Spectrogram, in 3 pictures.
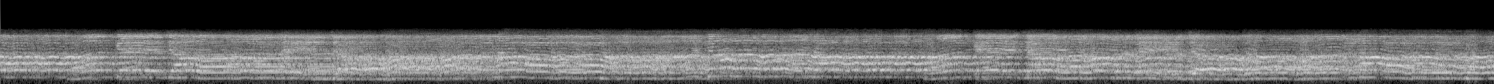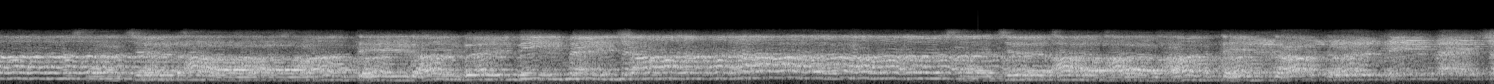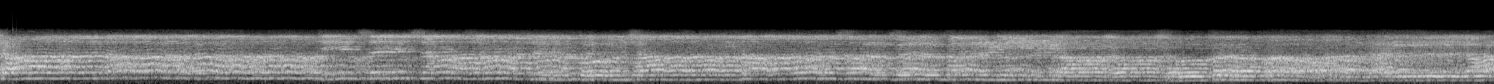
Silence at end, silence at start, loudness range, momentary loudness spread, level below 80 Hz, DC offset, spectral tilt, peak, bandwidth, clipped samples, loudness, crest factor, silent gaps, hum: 0 s; 0 s; 1 LU; 2 LU; -60 dBFS; under 0.1%; -6 dB/octave; 0 dBFS; 5.6 kHz; under 0.1%; -12 LUFS; 12 dB; none; none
